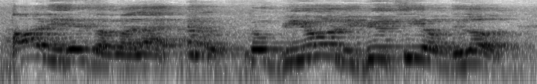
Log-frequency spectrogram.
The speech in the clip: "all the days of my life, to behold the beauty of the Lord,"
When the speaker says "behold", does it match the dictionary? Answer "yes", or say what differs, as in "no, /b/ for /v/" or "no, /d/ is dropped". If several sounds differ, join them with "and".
no, /l/ is dropped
